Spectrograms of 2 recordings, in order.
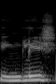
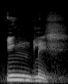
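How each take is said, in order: First: The second syllable has a long vowel. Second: The second syllable has a short vowel. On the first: "ദീർഘത്തിലല്ലേ ഉച്ചരിക്കാൻ പറ്റുള്ളൂ" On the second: "ഹ്രസ്വ"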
